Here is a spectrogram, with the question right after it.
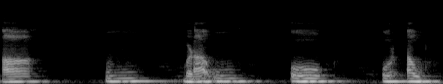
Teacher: पश्च का मतलब होता है एकदम पीछे का हिस्सा, जीभ का जो पीछे का हिस्सा उससे बोले जाने वाले स्वर, जैसे आ, उ, बड़ा ऊ, ओ और औ।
